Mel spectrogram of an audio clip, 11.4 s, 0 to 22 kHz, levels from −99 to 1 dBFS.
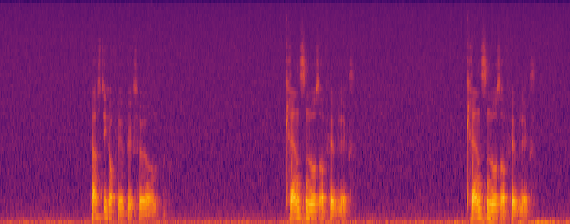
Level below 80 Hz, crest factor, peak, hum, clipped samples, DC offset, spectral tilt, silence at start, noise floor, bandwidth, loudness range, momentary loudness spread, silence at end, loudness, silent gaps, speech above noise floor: -42 dBFS; 20 dB; -6 dBFS; none; under 0.1%; under 0.1%; -6 dB/octave; 0 s; -43 dBFS; over 20 kHz; 5 LU; 24 LU; 0 s; -23 LUFS; none; 22 dB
